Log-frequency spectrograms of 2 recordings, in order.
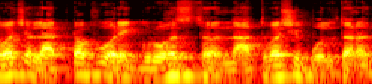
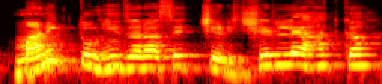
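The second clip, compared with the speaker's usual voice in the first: much higher granny voice, insistent; old grandmother; 13 semitones higher than usual. A narrator's reading. Grandmother telling grandson she wants to talk, insistent. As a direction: insist like a determined old lady.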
